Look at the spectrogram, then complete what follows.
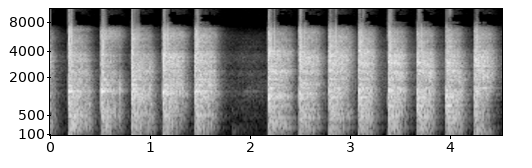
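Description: Rapid hammer blows on the end of the front axle shaft, about three a second, driving its splines back into the new wheel hub bearing so the shaft won't spin while the axle nut is tightened. The hammering pauses briefly about two seconds in, then resumes.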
